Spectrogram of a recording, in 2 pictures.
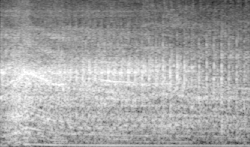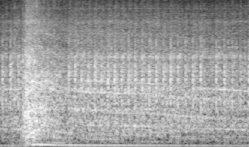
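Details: Light regular tapping, roughly three or four a second, over warm-idle engine hum; appeared after hydraulic lifter replacement, absent when cold, cause unclear.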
